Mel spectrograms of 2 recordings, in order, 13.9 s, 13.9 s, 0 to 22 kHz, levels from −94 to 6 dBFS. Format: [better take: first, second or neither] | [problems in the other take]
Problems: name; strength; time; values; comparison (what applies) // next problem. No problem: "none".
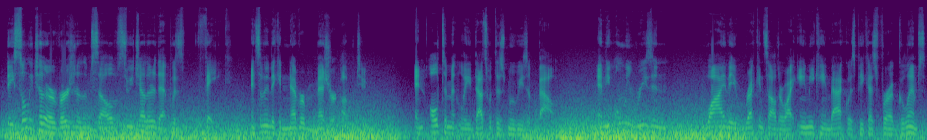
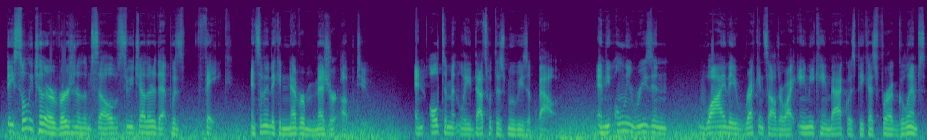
second | wind noise on the microphone; heavy; 4 dB below the speech; occasional gusts in the second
